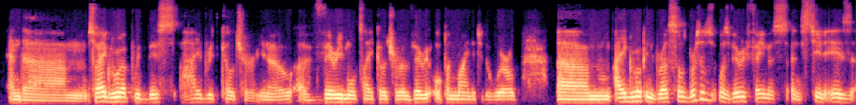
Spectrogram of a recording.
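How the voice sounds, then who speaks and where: A man from Belgium who first spoke Arabic, a guest in a casual interview, talking in a warm, reflective way with many restarts and fillers. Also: lowish voice, no room sound, muffled recording.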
